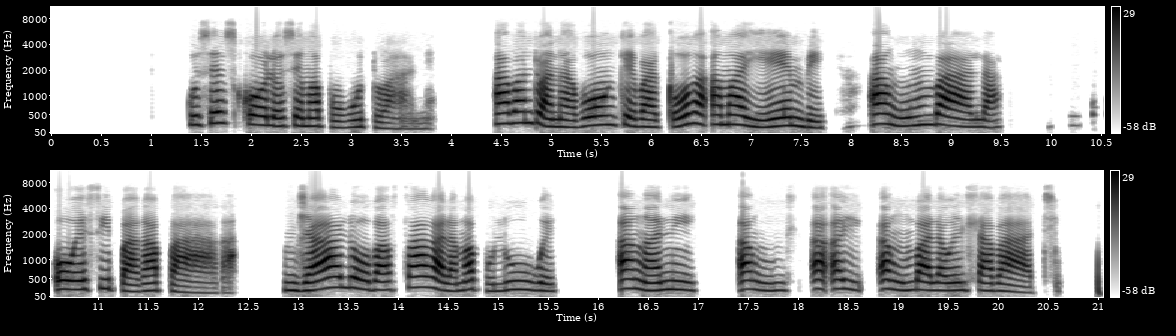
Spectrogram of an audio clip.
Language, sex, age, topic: North Ndebele, male, 18-24, education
